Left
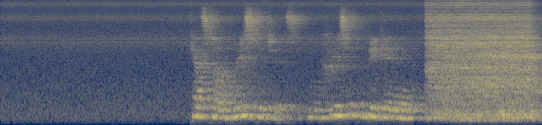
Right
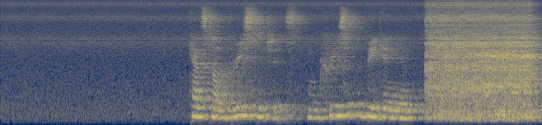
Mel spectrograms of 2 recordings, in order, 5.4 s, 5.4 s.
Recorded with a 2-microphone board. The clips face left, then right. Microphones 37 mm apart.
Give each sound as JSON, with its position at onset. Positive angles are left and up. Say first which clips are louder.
{"t": 1.9, "sound": "a woman speaking", "louder": "right 3 dB", "side_deg": -55, "distance_m": 2.5}
{"t": 4.2, "sound": "a running tap", "louder": "right 5 dB", "side_deg": -45, "distance_m": 1.3}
